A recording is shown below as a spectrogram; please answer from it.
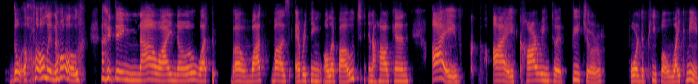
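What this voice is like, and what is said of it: Very heavy foreign accent. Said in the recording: “I have a very heavy accent that is not very common in the educated world”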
